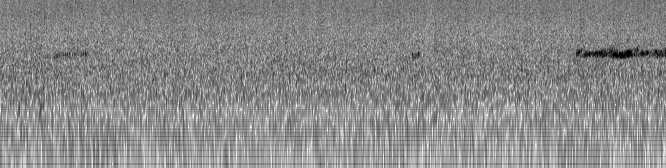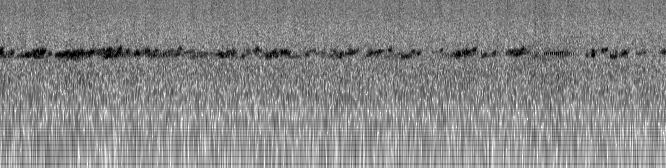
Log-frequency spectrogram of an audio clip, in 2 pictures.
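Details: By a river in a pristine forest, frogs give a brief call early on, then from about nine seconds a dense run of rapid trilled notes continues over constant broadband water rush.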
